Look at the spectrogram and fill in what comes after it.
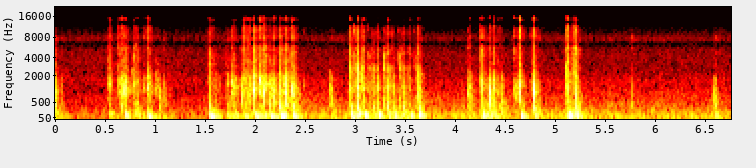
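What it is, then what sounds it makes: Mechanical keyboard with plastic keycaps being typed on. Fingertips press and tap the plastic cat keycaps of a mechanical keyboard while typing. Quick runs of short, dry keystrokes come in uneven bursts with brief pauses between them, each press giving a muted low thock with a light clacky top that dies away almost at once.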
